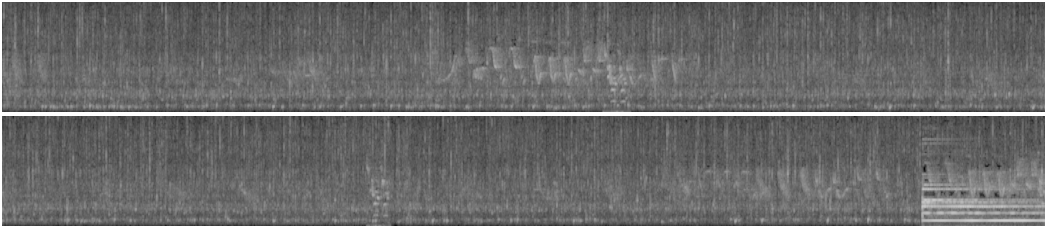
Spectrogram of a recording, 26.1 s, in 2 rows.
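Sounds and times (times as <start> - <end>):
stream flowing: 0.0 - 26.0
bell ringing: 24.6 - 26.0.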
